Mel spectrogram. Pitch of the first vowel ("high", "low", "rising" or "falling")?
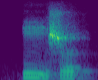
falling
